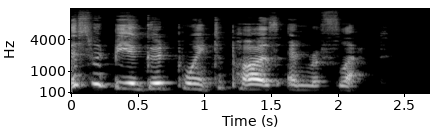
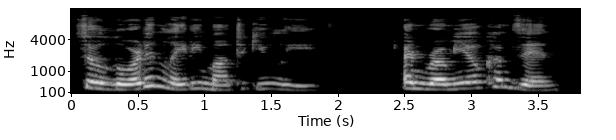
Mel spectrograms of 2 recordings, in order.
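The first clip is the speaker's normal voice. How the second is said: normal talking voice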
